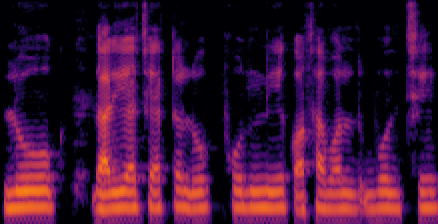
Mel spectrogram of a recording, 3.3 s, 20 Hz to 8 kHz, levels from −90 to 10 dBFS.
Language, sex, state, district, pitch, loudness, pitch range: Bengali, female, West Bengal, Dakshin Dinajpur, 165 Hz, -28 LUFS, 160-170 Hz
